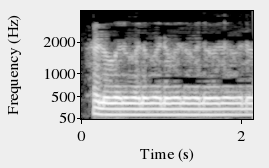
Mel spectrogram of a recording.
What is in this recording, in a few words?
Voice Note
